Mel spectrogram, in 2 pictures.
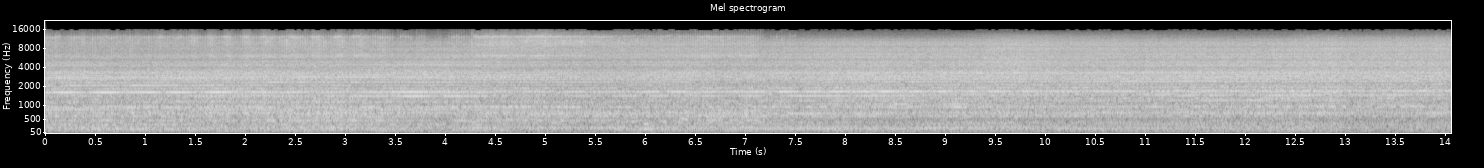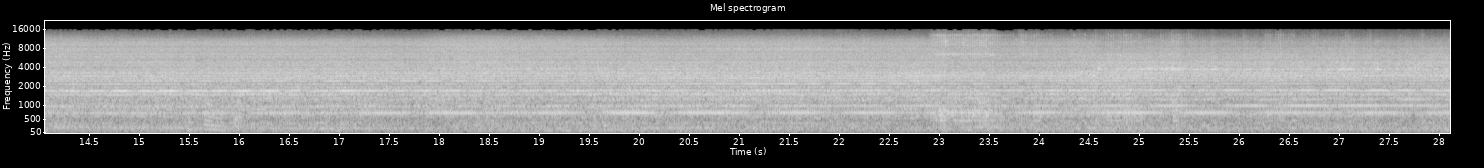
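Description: CNC cutting machine for mineral wool and foam running, its thin cutting band passing through a white slab: a steady mechanical whine with several held tones.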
